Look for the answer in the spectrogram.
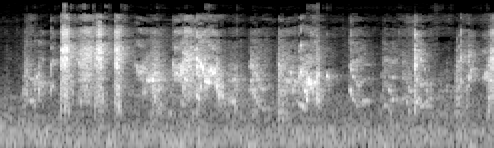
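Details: Budgerigar chatter meant to prompt mating: harsh squawky chirps and grating warbles packed closely over three seconds.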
